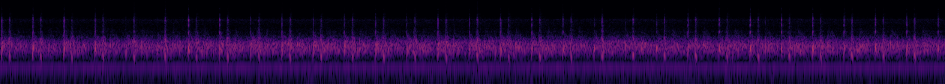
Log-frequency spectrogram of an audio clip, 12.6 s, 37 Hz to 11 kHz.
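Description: Handheld fetal Doppler's speaker playing a baby's heartbeat: a rapid, even galloping whoosh, about two and a half beats a second. The rate reads about 150 beats a minute, faster than this baby's usual upper 130s to low 140s.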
